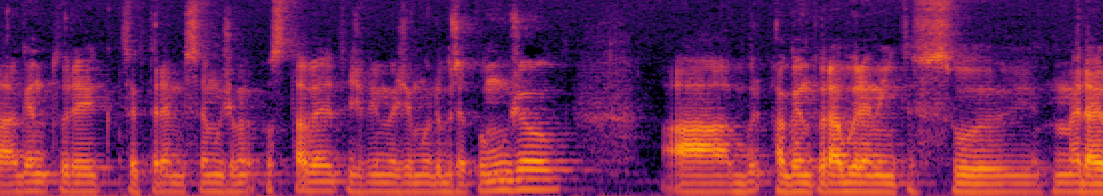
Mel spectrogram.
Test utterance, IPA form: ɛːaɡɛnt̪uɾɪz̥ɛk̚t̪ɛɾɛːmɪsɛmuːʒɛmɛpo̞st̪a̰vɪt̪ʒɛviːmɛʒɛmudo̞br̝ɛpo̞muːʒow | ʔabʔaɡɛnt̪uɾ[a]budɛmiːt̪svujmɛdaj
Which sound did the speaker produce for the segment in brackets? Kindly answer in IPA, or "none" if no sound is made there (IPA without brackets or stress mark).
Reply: a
